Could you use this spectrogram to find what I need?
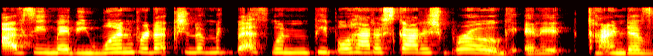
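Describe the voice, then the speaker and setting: Against a quiet background, a woman speaks at a moderate pace. Her pitch is high and her tone bright and sharp. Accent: Bay Area. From California, San Francisco Bay Area. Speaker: actor. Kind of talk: casual chat.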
